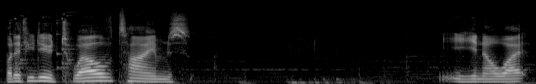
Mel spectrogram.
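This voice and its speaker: A young man in his twenties co-hosting a casual live stream, rambling and working through numbers out loud at a steady middle pitch. Faint music sits behind his voice. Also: very slow. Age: 20s. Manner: rambling, thinks aloud, counts out loud. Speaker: co-host. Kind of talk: casual livestream chat.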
